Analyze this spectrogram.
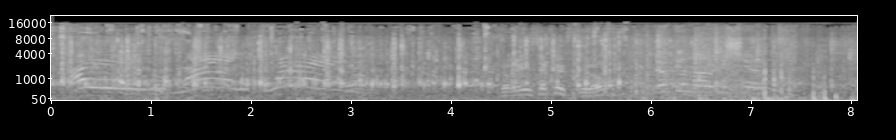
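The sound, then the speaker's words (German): Harnessed horses clip-clopping through a city street in a mounted musicians' parade, rapid hoof clops beneath dense overlapping voices. “Jetzt sind die Rösser fertig angeschirrt. Die Musiker kommen aus den Umziehkabinen raus. Es geht los. In zwei Reihen reitet die Gruppe quer durchs Kleinbasel, von der Messehalle zu den Kasernen über.”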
